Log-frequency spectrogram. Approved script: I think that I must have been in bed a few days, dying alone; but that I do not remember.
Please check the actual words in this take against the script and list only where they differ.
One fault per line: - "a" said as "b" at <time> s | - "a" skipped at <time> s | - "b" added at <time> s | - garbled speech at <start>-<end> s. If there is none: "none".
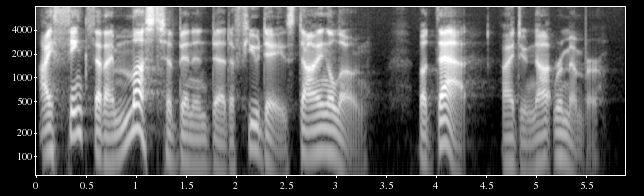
none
